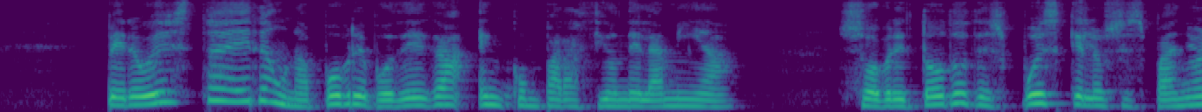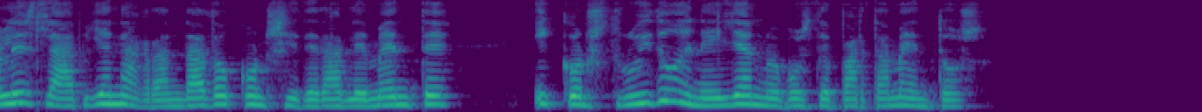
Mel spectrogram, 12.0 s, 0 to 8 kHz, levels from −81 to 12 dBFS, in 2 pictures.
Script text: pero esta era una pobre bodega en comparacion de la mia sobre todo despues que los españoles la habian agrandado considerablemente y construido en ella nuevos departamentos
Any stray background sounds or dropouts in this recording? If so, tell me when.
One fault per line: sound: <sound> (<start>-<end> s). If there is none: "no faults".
no faults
